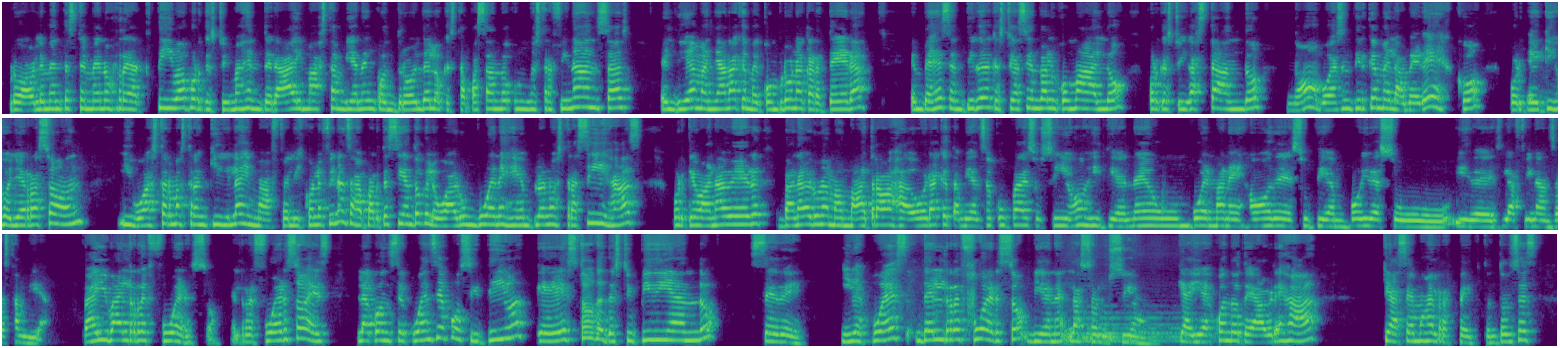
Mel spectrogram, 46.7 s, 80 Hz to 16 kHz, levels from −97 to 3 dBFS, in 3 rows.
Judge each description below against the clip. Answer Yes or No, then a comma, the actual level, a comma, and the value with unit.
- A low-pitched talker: No, very high, 255 Hz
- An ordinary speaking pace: No, fast, 195 wpm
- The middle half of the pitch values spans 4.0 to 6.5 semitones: No, average, 3.2 semitones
